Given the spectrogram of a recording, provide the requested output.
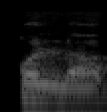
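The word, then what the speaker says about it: قلّاب: In fact, what we do here, we are pronouncing twice D, twice L, and twice S. But we write just one of them.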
